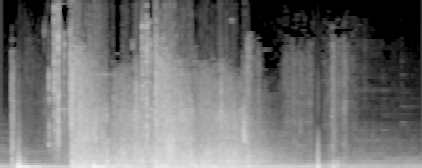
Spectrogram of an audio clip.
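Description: Instrumental beat with two heavy booms and a dense burst of gunfire sound effect. The burst cuts off suddenly a little after three seconds in, leaving the music much quieter.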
